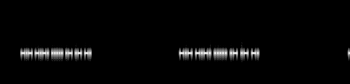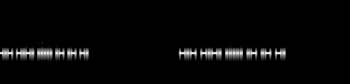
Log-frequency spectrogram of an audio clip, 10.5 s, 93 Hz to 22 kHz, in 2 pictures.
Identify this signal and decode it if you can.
Morse code, heard as a keyed tone, about 57 wpm, 700 Hz. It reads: KC5AAN KC5AAN KC5AAN KC5AAN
